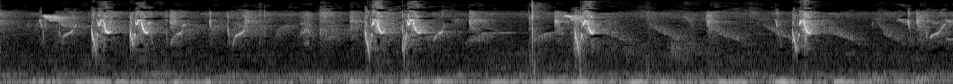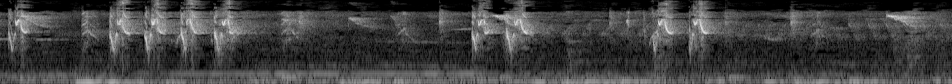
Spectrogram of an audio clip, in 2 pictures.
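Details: Bar-winged prinia song used as a lure to get lazy birds singing; quick high-pitched chirps clustered in bursts every second or so, over a low rumbling background hum.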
